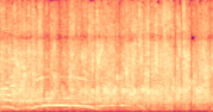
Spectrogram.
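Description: A crowd claps steadily in dense, sustained applause for a panel member who was given a point, with a brief whistle or cheer rising above the clapping near the start.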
